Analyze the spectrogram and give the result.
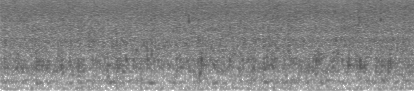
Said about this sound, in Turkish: O anda tilki köyün çeşmesinde akan suyun sesini duymuş. Şırıl, şırıl akan suyun sesi.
